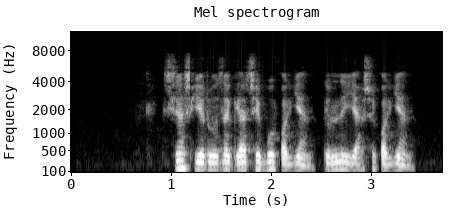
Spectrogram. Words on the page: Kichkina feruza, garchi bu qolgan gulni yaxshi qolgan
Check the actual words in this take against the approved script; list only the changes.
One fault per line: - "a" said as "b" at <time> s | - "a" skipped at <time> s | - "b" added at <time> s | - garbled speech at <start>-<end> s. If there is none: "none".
none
